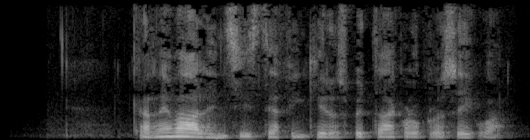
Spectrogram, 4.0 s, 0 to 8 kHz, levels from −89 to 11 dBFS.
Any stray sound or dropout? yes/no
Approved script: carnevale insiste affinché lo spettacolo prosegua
no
